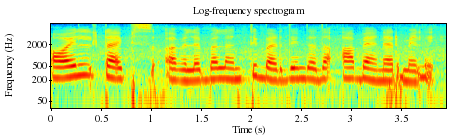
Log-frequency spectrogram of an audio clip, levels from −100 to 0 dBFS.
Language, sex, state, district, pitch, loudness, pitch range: Kannada, female, Karnataka, Bidar, 220 Hz, -16 LUFS, 205-230 Hz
